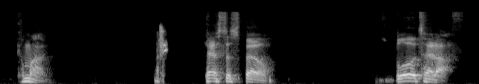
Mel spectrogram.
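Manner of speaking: in-character encouraging tone. Speaking in character, urging Becky to cast a spell: encouraging, in character. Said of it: "He's trying to be encouraging".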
